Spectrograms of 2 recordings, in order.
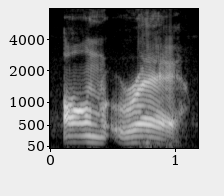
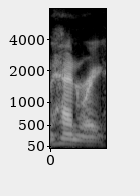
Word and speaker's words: Henri: If it starts with H-E-N, I'm thinking Henry, okay? So, you know. But apparently the French call it Henri! Henri!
